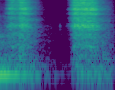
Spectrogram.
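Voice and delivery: voiceless F hissed through the teeth; a long unvoiced f sound. Shown as a demonstration. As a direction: push air out on "F, F" with no voice. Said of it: "F, que é esse som, ó".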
